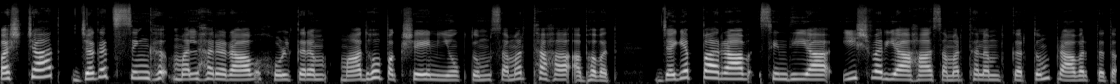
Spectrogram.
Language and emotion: Sanskrit, neutral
